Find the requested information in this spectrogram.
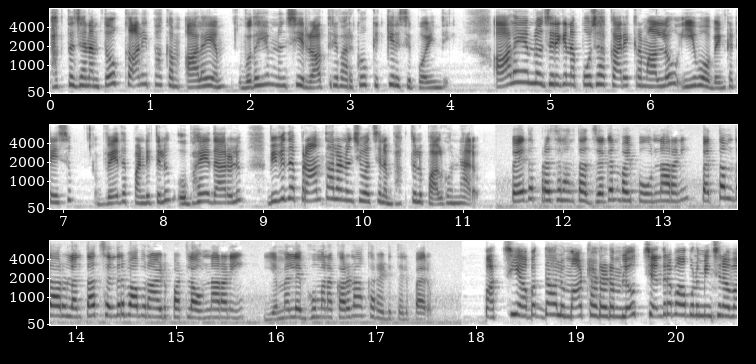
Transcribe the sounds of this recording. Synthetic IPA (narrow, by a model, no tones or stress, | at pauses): bʱɐk̚t̪ɐd͡ʒɐnɐmt̪o̞ːkaːnipaːkɐmaːlɐjɐmud̪ɐjɐmnuɲt͡ʃiɾaːt̪ɾiʋɐɾɐkukikːiɾisipo̞ːjind̪i | aːlɐjɐmloːd͡ʒɐɾiɡinɐpuːd͡ʒaːkaːɾjɐkɾɐmaːlːo̞ːʔiːʋo̞ːʋeŋkɐʈe̞ːʃuʋɛːd̪ʱɐpɐɳɖit̪uluʔːbʱɐjɐd̪aːɾuluʋiʋid̪ʱɐpɾaːnt̪aːlɐnuɲt͡ʃiʋɐt͡ʃːinɐbʱɐk̚t̪ulupaːlɡɔnːaːɾu | pɛːd̪ɐpɾɐd͡ʒɐlɐnt̪aːd͡ʒɛɡɐnʋɐjpuːnːaːɾɐnipɛt̪ːɐmd̪aːɾulɐnt̪aːt͡ʃɐnd̪ɾɐbaːbunaːjuɽupɐʈlaːunːaːɾɐniemːelːeːbʱuːmɐnɐkɐɾɐɳaːkɐɾːeɖːit̪e̞lipaːɾu | pɐt͡ʃːiɐbɐd̪ːaːlumaːʈlaːɽɐɽɐmlo̞ːt͡ʃɛnd̪ɾɐbaːbunimiɲt͡ʃinɐ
